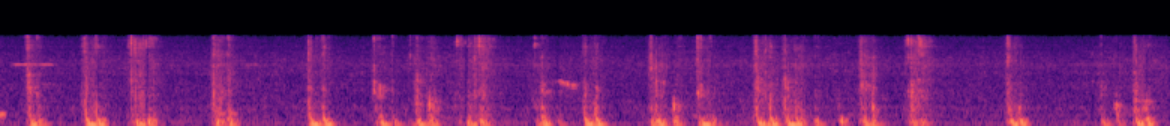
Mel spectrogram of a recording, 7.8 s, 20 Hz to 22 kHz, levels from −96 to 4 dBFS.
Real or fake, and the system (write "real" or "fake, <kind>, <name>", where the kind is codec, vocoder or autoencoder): real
